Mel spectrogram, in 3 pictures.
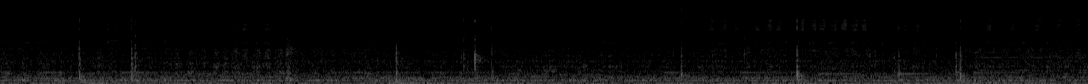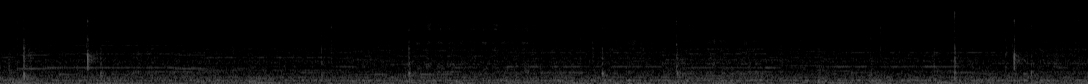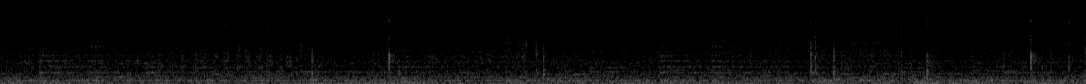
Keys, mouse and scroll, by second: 0.9 shift+click, 1.4 click, 4.1 middle click, 5.0 click, 6.9 click, 8.1 click, 9.1 shift+click, 9.5 shift+click, 9.7 click, 11.2 middle click, 12.0 click, 14.5 click, 15.1 click, 17.0 shift+click, 17.6 shift+click, 17.8 click, 19.9 click, 20.5 middle click, 21.3 click, 25.0 middle click, 25.8 click, 27.3 shift+click, 29.6 shift+click, 30.2 click, 31.1 middle click.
